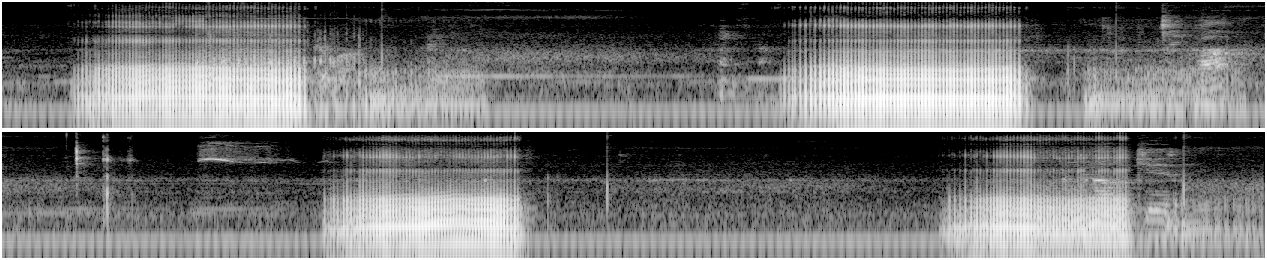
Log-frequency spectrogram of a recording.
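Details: Loud, rattling snores about every five seconds from a sleeping French bulldog, a flat-faced dog that snores with his eyes open, in a quiet room; snoring.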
